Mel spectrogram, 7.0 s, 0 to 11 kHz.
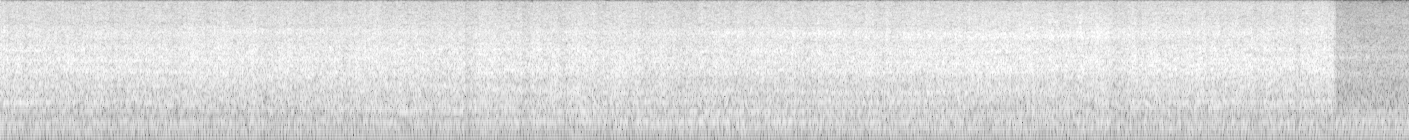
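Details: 1985 GMC Sierra S15 (S10-type) 2.5L four-cylinder, straight-piped after a plugged catalytic converter was removed, suspected head gasket issue. Hot engine idles loud, raw and too high with a faint occasional stumble; the idle control valve is suspected.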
